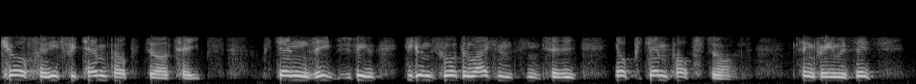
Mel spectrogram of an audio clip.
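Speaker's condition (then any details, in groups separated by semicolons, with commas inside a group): Parkinson's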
